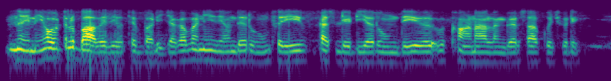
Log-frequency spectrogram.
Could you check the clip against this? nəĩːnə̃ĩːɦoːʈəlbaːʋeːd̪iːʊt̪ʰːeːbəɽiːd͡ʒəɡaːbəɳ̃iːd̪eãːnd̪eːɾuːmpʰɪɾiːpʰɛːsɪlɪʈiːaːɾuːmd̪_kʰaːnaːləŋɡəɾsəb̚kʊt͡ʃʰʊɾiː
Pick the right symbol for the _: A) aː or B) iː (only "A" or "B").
B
